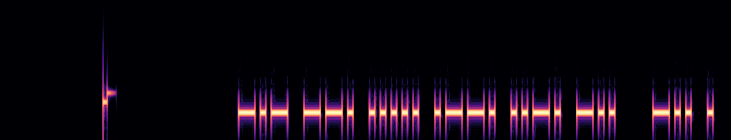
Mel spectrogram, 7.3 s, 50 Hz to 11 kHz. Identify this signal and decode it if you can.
Morse code, heard as a keyed tone, about 22 wpm, 700 Hz. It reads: KG5PFD DE
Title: USA Callsign DE Callsign 22wpm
